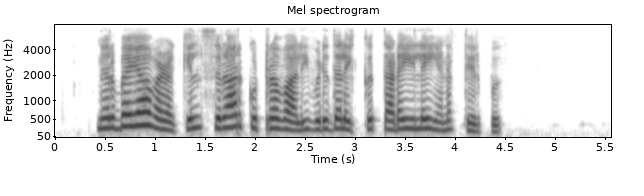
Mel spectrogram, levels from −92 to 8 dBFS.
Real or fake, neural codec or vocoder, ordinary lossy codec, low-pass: fake; vocoder, 22.05 kHz, 80 mel bands, WaveNeXt; none; 7.2 kHz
